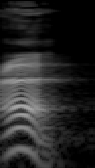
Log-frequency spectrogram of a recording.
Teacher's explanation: huruf ain pertengahan kerongkong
